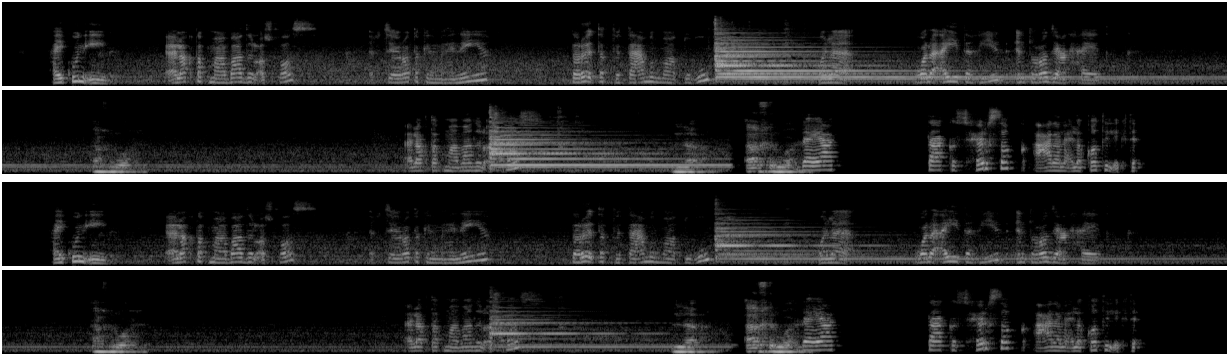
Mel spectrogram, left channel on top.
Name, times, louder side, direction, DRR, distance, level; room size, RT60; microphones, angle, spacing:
voice 1, 0.5-1.1 1.6-3.1 3.7-4.9 5.7-7.3 8.1-8.5 9.1-11.0 16.3-17.7 20.2-20.6 21.5-23.6, left 2 dB, 40° left, 0.9 m, -35 dB
sound 1, 0.9-19.6, left 7 dB, 60° left, 0.5 m, -36 dB
voice 2, 13.1-13.7 18.9-19.4 19.7-20.3, right 1 dB, 15° right, 1.4 m, -32 dB
4.1 x 2.6 x 4.5 m
head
